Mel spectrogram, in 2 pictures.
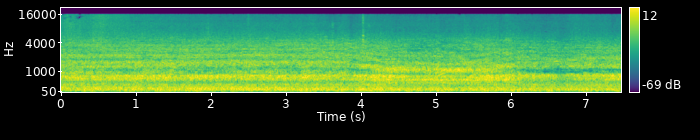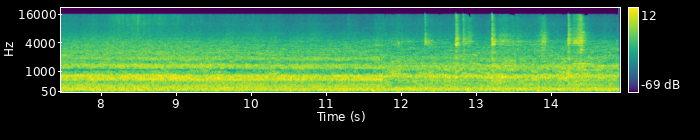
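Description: Gas wok burner running steadily under a wok of noodle soup at the boil. A few sharp metal clinks of a ladle come near the end.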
